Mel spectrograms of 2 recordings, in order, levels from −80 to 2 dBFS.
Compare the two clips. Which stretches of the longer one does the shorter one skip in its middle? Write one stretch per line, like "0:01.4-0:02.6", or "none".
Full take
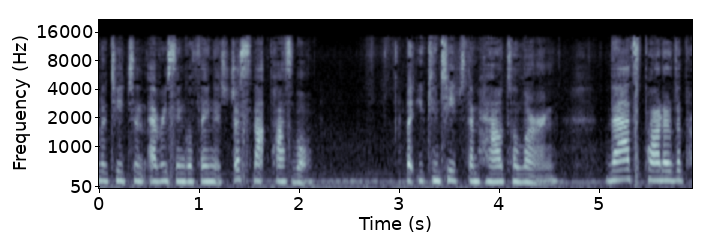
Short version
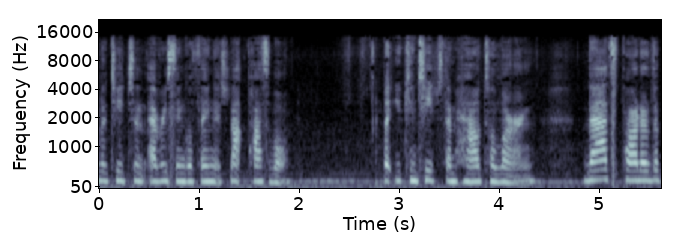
0:01.3-0:01.5

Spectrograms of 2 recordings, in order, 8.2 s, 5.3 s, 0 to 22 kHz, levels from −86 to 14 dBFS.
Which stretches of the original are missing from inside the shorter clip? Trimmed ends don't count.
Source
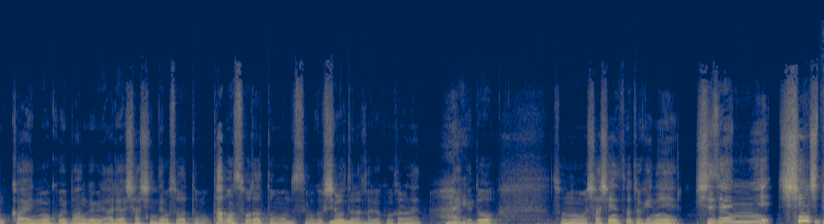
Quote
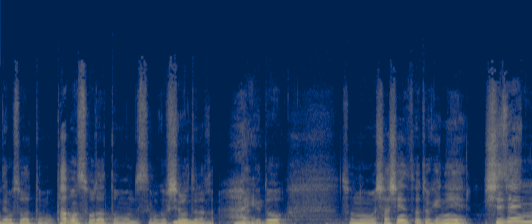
0:03.7-0:04.2

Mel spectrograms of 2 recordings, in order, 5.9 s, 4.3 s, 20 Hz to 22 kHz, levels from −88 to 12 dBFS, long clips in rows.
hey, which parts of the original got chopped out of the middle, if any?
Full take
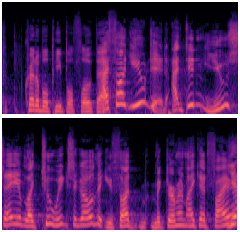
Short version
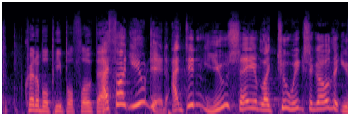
none

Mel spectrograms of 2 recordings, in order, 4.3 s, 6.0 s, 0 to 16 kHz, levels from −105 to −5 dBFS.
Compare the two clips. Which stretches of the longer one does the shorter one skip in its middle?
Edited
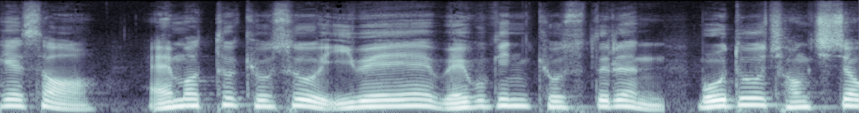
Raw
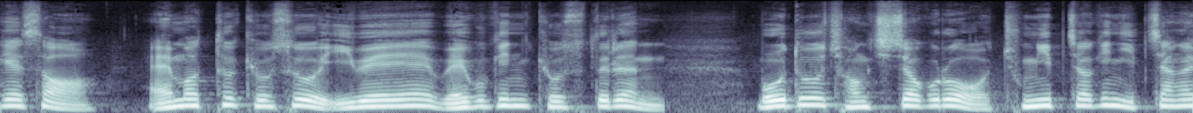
0:03.4-0:03.7

